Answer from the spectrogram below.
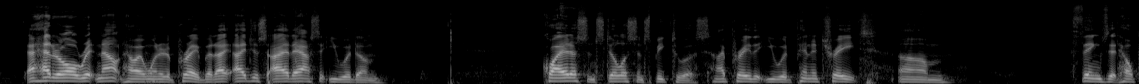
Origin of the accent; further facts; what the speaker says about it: San Diego, California, United States; My dad was in the business, born and raised in San Diego, married 30 years-ish, and three boys.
